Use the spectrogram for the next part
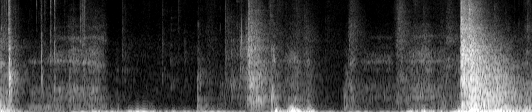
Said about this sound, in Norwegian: Da jeg kom til biblioteket, lista meg inn en sidedør her. Da er det fire dører jeg skal gjennom. Det var dør nummer én.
